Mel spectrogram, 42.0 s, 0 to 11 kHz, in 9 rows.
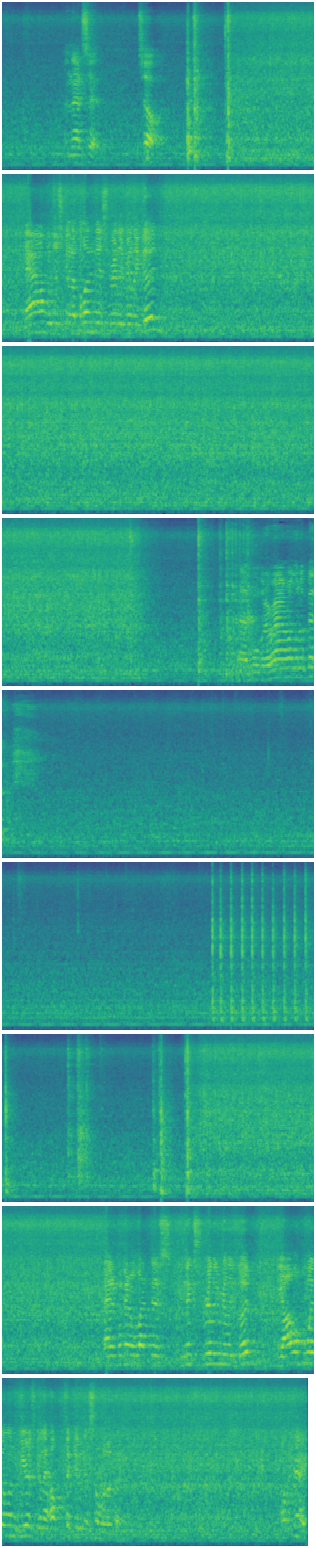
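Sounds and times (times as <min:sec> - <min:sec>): electric food processor running: 0:03.4 - 0:16.4, 0:30.9 - 0:42.0.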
